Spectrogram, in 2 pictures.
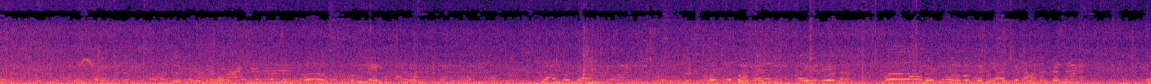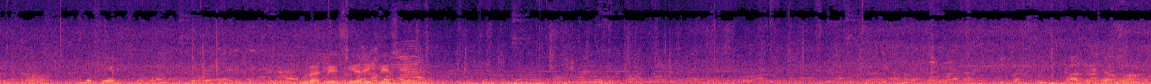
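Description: A crowd of men and women talks and calls out all around, close by.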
